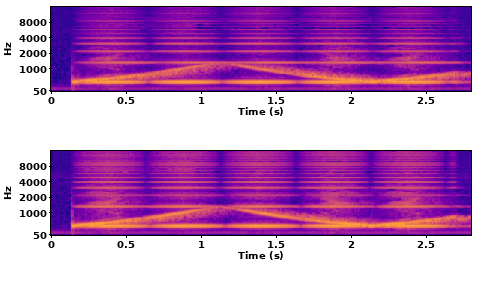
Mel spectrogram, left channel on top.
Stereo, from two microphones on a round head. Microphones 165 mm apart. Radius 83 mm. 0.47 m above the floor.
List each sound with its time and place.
0.1 s an alarm: 45° right (ahead or behind), 1.9 m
